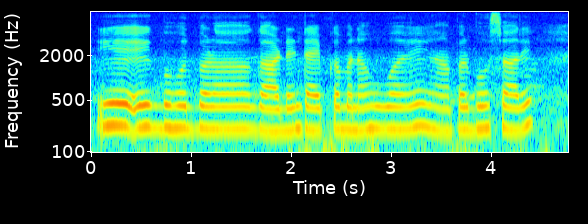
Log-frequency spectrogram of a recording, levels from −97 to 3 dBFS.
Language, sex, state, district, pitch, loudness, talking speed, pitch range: Hindi, female, Chhattisgarh, Kabirdham, 205 Hz, -28 LUFS, 175 wpm, 200-215 Hz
